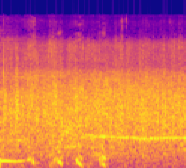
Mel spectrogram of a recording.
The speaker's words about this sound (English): Go ahead and clap for me, clap for me.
